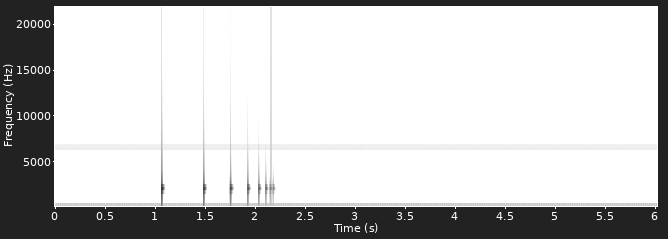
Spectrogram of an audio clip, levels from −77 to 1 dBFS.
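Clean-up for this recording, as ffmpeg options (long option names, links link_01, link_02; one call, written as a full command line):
ffmpeg -i in.wav -af "adeclick=threshold=4,bandreject=frequency=54.7:width_type=h:width=4,bandreject=frequency=109.4:width_type=h:width=4,bandreject=frequency=164.1:width_type=h:width=4,bandreject=frequency=218.8:width_type=h:width=4,bandreject=frequency=6600:width=30" out.wav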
